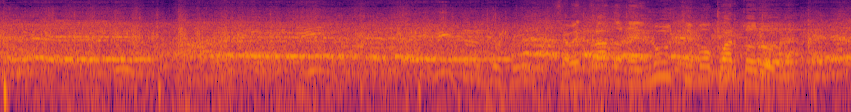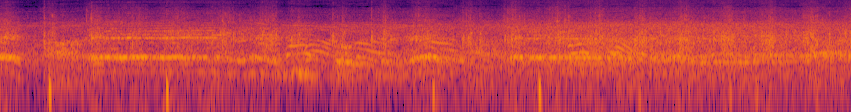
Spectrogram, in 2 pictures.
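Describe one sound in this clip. A stadium crowd chants and cheers steadily.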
